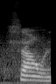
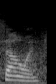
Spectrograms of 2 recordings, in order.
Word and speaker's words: Samhain: That's pronounced Samhain. It's spelled like Samhain, but it's pronounced Samhain.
